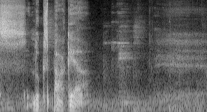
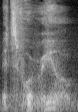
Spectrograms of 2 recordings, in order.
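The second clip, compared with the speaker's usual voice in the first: hushed, breathy near-whisper; a secret told close; quiet; 4 semitones higher, 5 dB quieter, slower than usual. A narrator's reading. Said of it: "he says quietly".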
